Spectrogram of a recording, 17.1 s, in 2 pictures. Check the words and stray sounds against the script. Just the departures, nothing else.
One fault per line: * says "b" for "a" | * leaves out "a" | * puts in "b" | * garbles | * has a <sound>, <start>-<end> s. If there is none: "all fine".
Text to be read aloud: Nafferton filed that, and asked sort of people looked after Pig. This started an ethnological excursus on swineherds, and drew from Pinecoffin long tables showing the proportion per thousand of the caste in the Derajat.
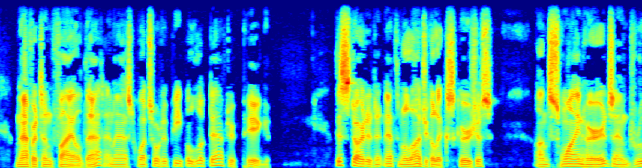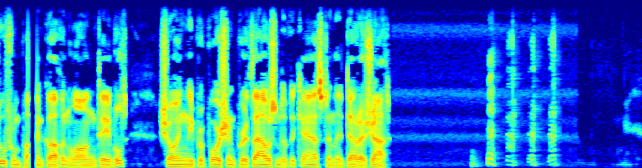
* puts in "what"
* has a dropout, 8.9-9.1 s
* has a laugh, 14.8-16.1 s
